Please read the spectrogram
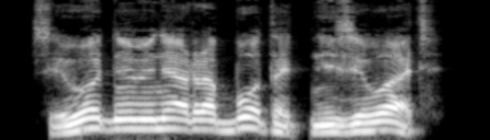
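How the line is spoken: Stern warning. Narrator (Russian): грозно предупредил Иван всех работников

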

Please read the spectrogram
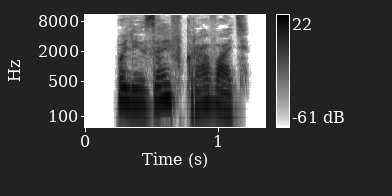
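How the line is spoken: Whispered command. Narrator (Russian): скомандовала я шепотом

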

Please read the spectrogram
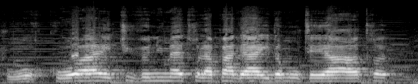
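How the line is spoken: Gruff congested ogre voice. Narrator (French): demanda le marionnettiste à Pinocchio d'une grosse voix d'ogre ayant un bon rhume de cerveau

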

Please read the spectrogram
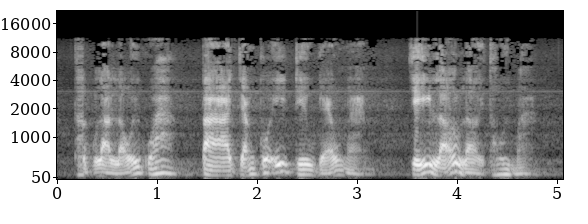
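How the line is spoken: Smiling, after swallowing. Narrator (Vietnamese): Nhậm Xuân Bạch nuốt vội miếng thịt ở trong miệng, chàng mỉm cười nói

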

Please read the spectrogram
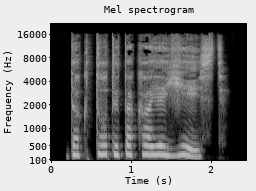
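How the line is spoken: Angry hiss. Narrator (Russian): Со злостью прошипела Летильда

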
